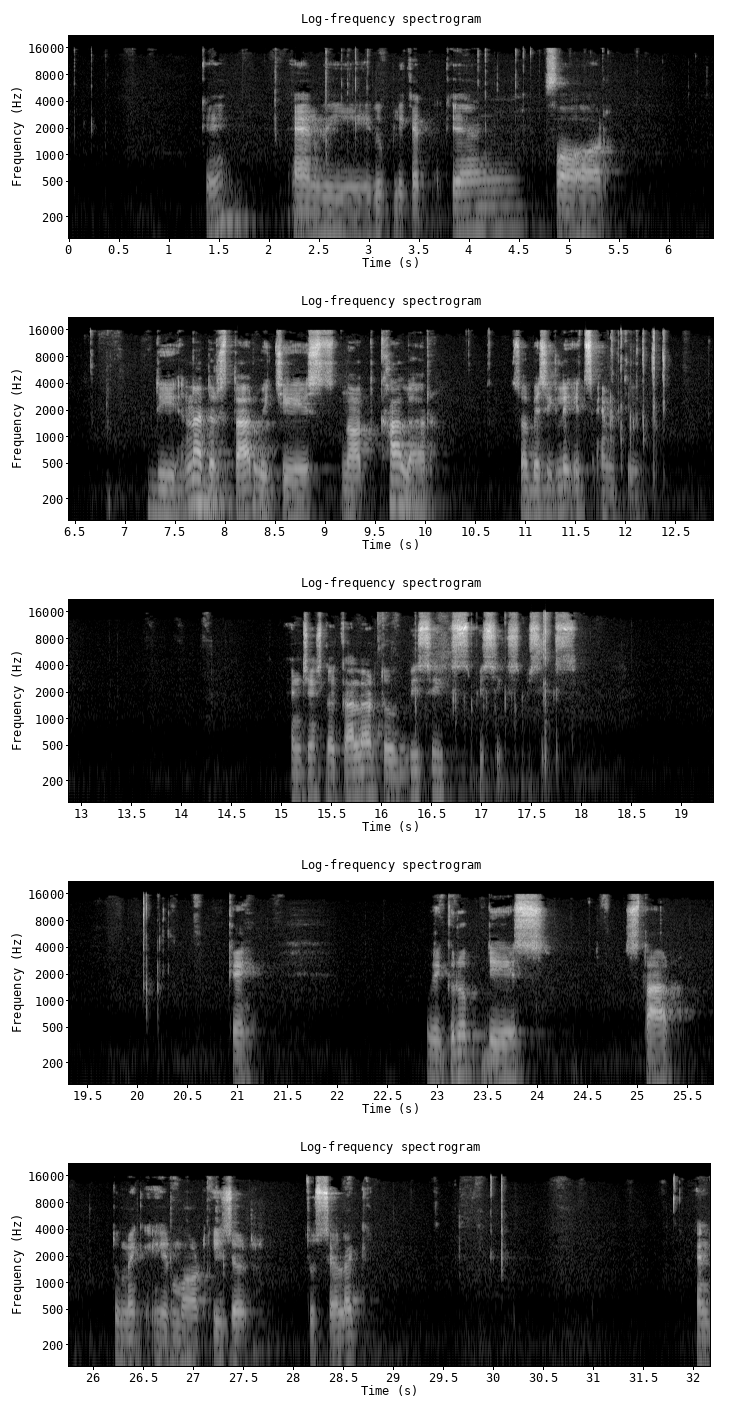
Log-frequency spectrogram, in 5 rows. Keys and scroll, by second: 1.8 super+d, 3.8 alt+shift+Right, 4.4 alt+Left, 5.0 alt+Left, 5.6 alt+Left, 6.3 alt+Left, 19.7 super+-, 26.8 super+g, 29.7 alt+Up.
